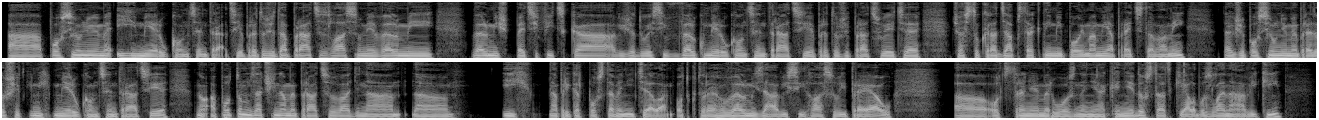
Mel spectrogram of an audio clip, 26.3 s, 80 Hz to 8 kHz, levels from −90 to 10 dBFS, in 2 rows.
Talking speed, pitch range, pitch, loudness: 130 wpm, 90-105 Hz, 95 Hz, -22 LUFS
